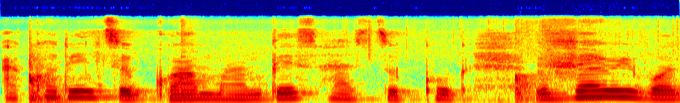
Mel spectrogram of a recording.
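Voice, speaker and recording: Against noticeable background noise, a woman with a very deep, low pitch speaks at a fairly slow pace with ordinary pitch variation. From Ghana (Dangme, Ada/Krobo). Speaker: food vlogger. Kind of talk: cooking tutorial. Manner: casual, chatty.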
